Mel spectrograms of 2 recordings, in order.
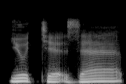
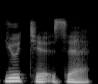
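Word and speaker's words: يُجزى: Faqad qara'a yujza bil ya'i madmumatan. Abu Ja'far pada ayat ini itu membacanya dengan yujza, ya, bil ya'i madmumatan, yang ya-nya dibaca dhammah.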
